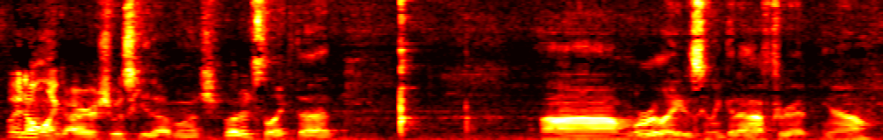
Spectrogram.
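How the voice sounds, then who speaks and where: In his home kitchen, a drunk-sounding young adult cooks and talks loosely, cursing casually, at a medium pitch and normal speed. The handheld phone recording is noisy, with pans and cutlery clattering behind him.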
